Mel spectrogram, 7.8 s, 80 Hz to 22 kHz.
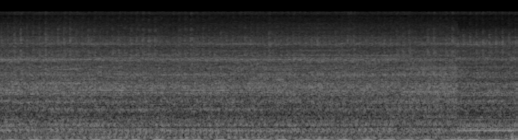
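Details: Mahindra Bolero with low pickup, missing and late starting: Delphi injector 28535488 tested on a flow bench, steady rapid ticking over a constant hum; delivery 62.6 against about 75 expected, too low, injector spring to be replaced.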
